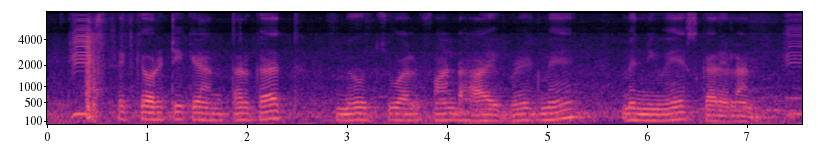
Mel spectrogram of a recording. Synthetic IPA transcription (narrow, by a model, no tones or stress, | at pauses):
sɪkjoːɾɪʈikeɐ̃nt̪əɾɡət̪ | mjuːt͡ʃuəlpʰə̃ɳɖɦaːibɾɪːɖmẽ | mɛ̃nɪʋeːskəɾelən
